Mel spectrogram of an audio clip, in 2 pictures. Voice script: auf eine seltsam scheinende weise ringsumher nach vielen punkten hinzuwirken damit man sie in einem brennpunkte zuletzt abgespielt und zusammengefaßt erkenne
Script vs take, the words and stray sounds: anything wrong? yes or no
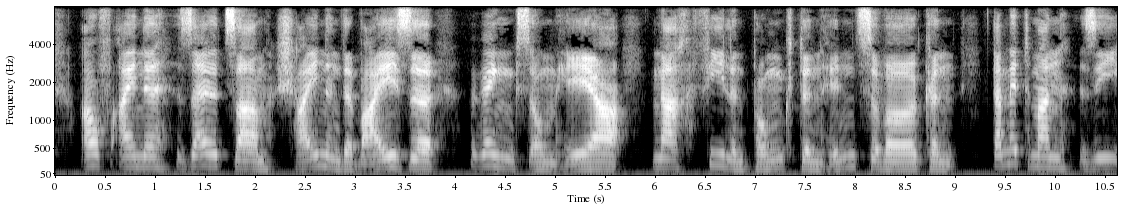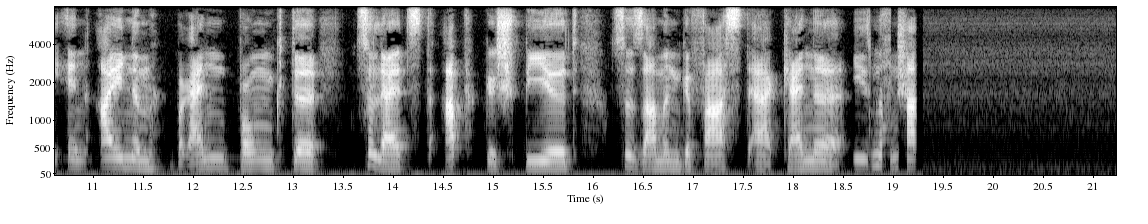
yes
